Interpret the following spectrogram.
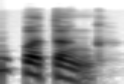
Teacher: हम इसमें तीन व्यंजन है प त, ग हम तो प आता है ओ यानी ओष्ठ से। त आता है डी यानी दंत से। और ग आता है क वर्ग में मतलब के कंठ से।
